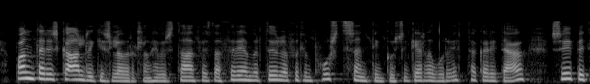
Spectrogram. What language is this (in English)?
Icelandic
